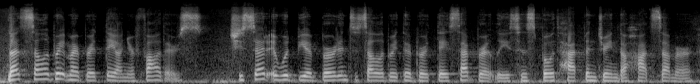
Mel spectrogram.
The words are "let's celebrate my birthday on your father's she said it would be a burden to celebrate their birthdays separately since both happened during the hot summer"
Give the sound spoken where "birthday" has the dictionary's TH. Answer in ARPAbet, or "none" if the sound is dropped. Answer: TH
